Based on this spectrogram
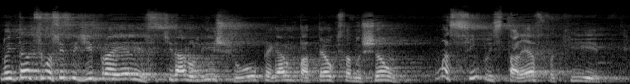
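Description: A man speaks at a moderate pace with a Brazilian accent and lively intonation over noticeable background noise. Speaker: preacher. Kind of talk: sermon in church, with prayer and scripture reading. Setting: church service with congregation. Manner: earnest, persuasive pulpit delivery, direct appeals to the congregation.

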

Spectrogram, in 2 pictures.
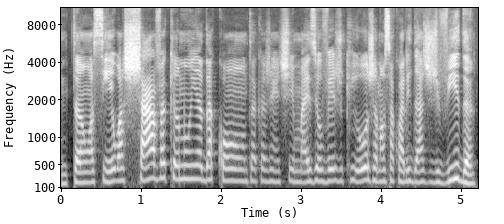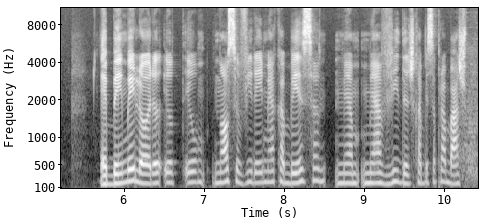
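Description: A woman with a normal speaking voice talks fairly quickly at a medium pitch, with fairly even intonation. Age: 30s. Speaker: poet and arts educator. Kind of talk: interview testimony.

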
